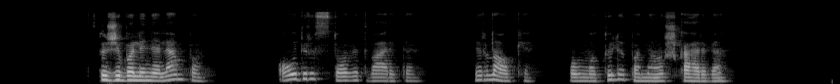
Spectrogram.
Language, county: Lithuanian, Vilnius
